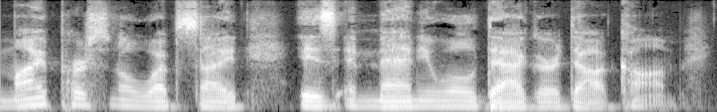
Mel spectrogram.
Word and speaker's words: Dagher: personal website is Emmanuel dagger. comom e m n l d a g h e r the H is silent yes yes and only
